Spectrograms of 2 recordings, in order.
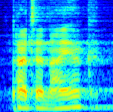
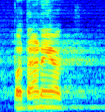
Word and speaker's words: Patanayak: Patanayak. Say it properly. Not patanayak. Pataniac.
